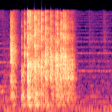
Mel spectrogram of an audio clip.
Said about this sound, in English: I forgot I had my dice. So I'm going to use my actual dice.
